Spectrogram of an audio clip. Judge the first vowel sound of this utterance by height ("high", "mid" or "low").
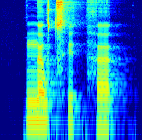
low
